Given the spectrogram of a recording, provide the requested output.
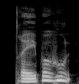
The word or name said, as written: dræberhund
